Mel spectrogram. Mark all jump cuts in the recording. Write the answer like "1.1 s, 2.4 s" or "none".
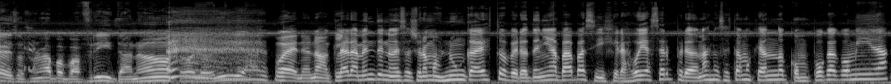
none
